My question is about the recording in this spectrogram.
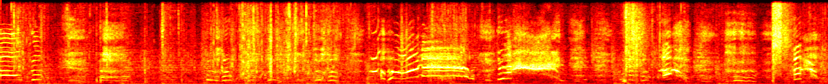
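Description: Tense film score with a low drone, under the gasps, cries and thuds of a fight.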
